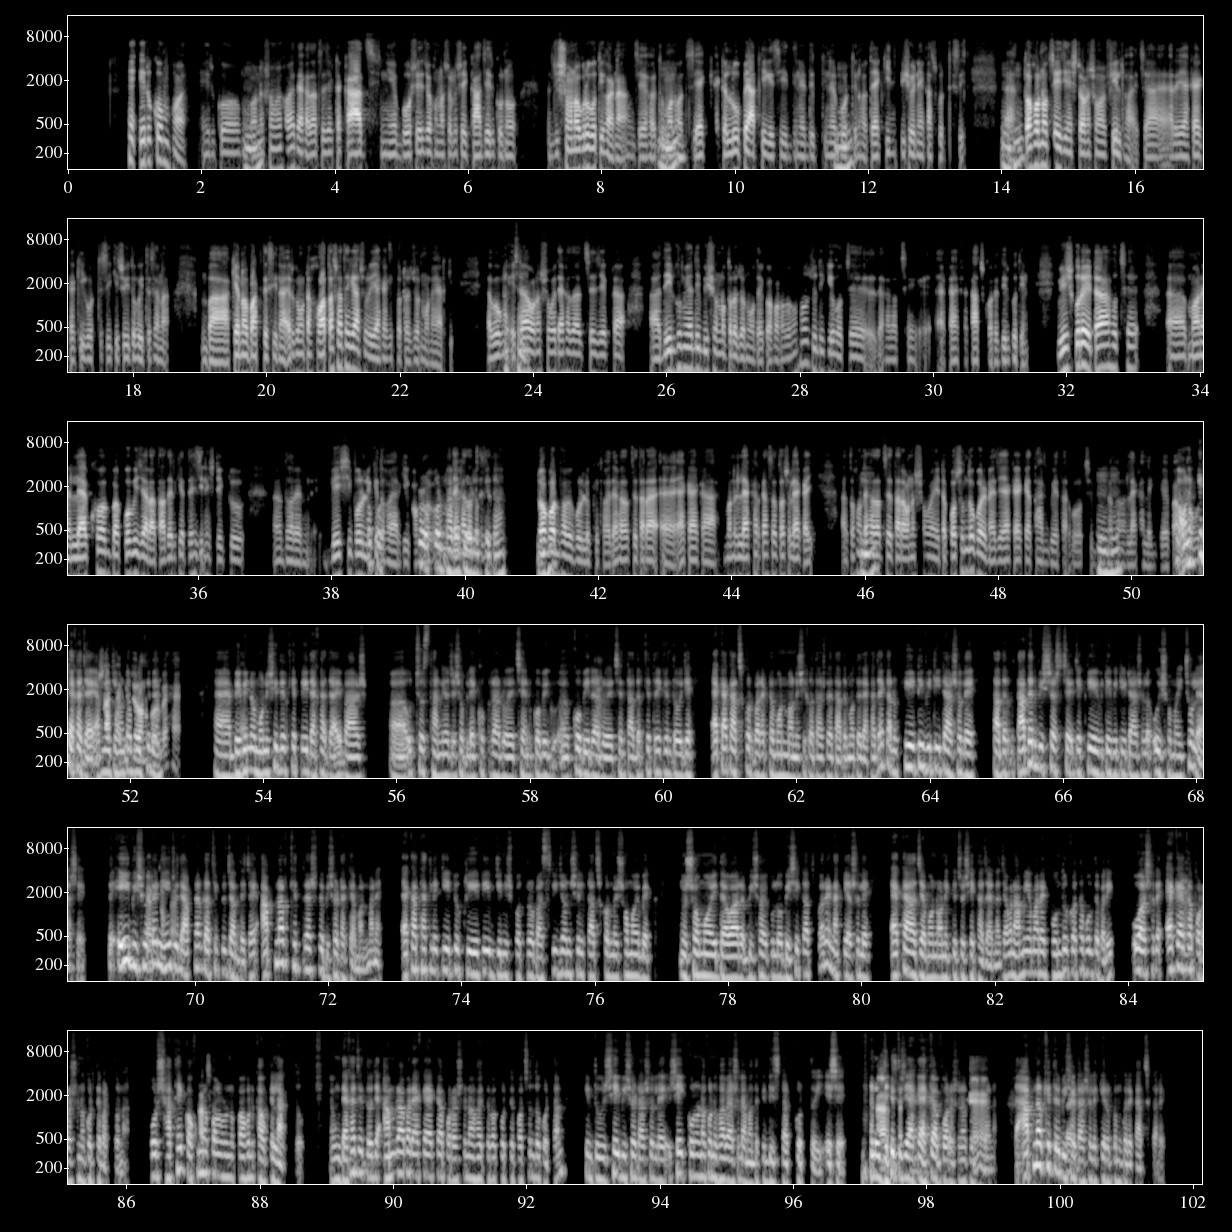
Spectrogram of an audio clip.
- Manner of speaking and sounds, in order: tapping; "আচ্ছা" said as "আচ্চা"; scoff; "পরিলক্ষিত" said as "পরিলকিত"; other background noise; "কখনো" said as "করনও"; unintelligible speech; laughing while speaking: "মানে যেহেতু সে একা, একা"
- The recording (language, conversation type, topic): Bengali, podcast, আপনি একা অনুভব করলে সাধারণত কী করেন?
